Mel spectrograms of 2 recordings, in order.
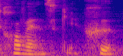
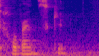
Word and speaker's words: Khovanski: The K is silent in your last name. It is silent. It's Khovanski. Because I added K because KH is meant for the H sound in English.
